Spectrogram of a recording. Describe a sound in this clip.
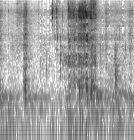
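A young woman slurps food loudly up close.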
